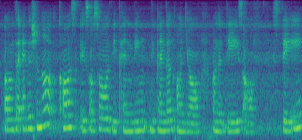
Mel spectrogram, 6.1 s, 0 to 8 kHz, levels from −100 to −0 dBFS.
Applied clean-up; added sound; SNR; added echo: none; none; none; reverberation time 0.3 s.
